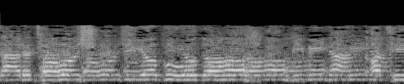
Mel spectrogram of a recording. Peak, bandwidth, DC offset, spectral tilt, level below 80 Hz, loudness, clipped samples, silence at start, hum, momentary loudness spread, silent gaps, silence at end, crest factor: -4 dBFS; 6.6 kHz; under 0.1%; -3 dB/octave; -58 dBFS; -15 LUFS; under 0.1%; 0 s; none; 5 LU; none; 0 s; 12 dB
